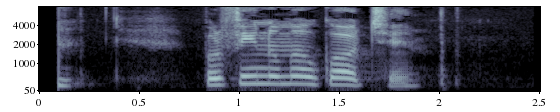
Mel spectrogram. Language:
Galician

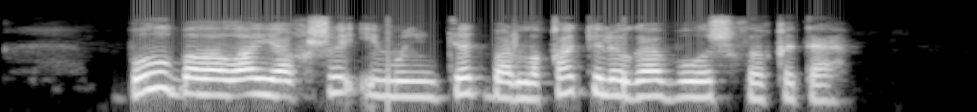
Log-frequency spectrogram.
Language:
Bashkir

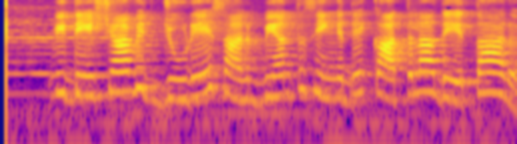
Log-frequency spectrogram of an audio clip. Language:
Punjabi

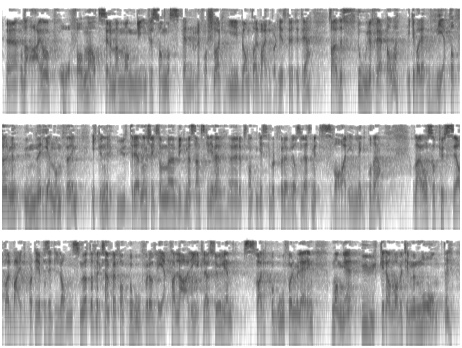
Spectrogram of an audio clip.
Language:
Norwegian Bokmål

